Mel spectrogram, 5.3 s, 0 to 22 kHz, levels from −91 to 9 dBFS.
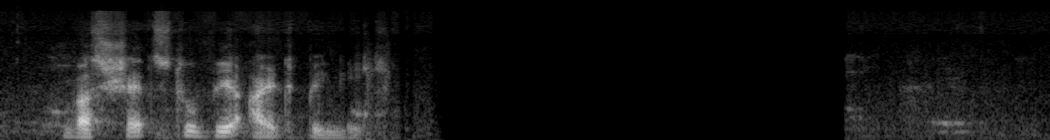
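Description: A speech clip whose network delivery failed twice. From 1.71 to 2.08 s, repeated packet loss (robotic sound) sets in: packets went missing or arrived late in quick succession, around half a dozen short holes, none longer than about 40 ms. Each hole was patched by extending the preceding sound, so close to 40% of that stretch is reconstructed rather than real, and the speech turns choppy with fragments dropped. Right after, from 2.16 to 4.23 s, comes what is likely a long network dropout, with nothing arriving for roughly two seconds. The receiver first carries the last sound forward as a fading buzz or hiss, then settles into near silence for almost all of the span, and when the speech resumes at 4.23 s the missing two seconds are simply gone rather than delayed.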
